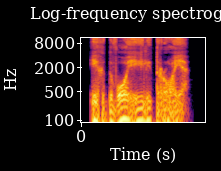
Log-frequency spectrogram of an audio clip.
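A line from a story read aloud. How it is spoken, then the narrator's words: Nervous whisper. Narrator (Russian): Нервным шепотом переводил Вильям травнику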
